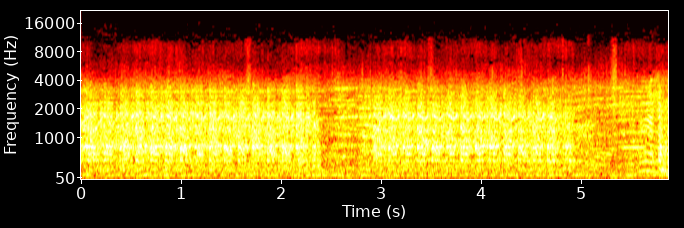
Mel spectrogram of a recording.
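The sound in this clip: A bus engine cranks without catching because the fuel tank is empty: a continuous rough, mid-pitched churning rumble with a brief dip partway through, steady and loud throughout.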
